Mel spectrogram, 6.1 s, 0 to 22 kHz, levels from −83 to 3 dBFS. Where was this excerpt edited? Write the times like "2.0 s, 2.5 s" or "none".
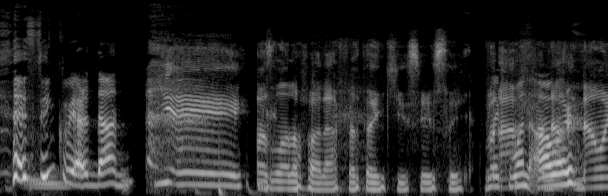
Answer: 1.4 s, 2.6 s, 4.6 s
